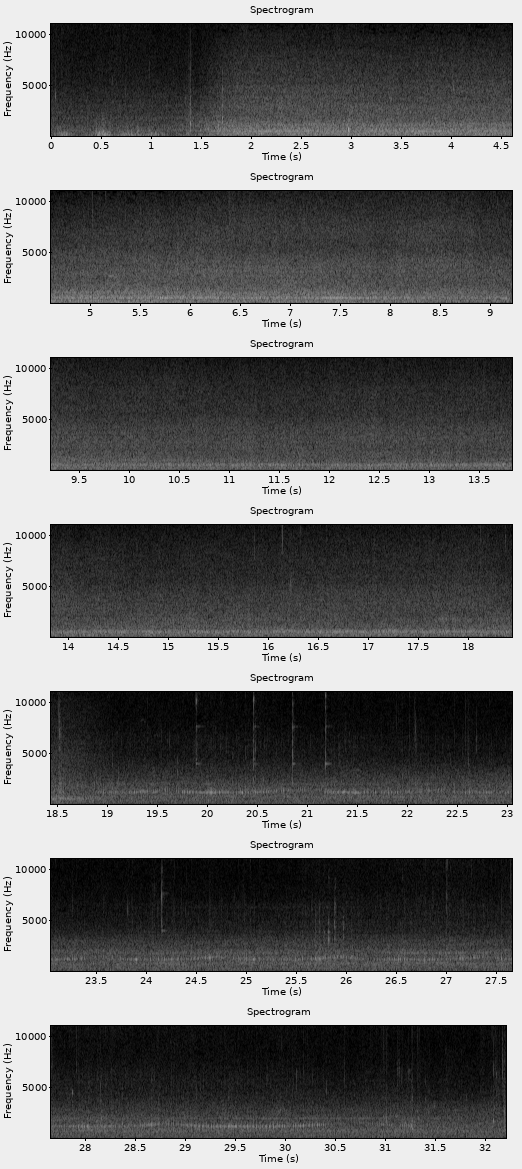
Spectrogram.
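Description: Wind and river water over the microphone, with a low, steady engine drone underneath from a passing cargo barge. About two-thirds of the way through the sound drops abruptly to quieter water noise with a faint wavering whine.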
